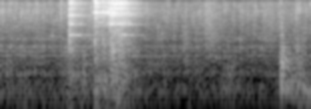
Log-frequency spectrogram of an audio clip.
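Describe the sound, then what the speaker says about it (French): A spoon stirs Thai red curry chicken with pepper in a pan near the end of cooking, giving two close scraping bursts, a soft sizzle beneath, and one more faint scrape at the end. "On mélange bien pour pas que le poivre reste à un seul endroit."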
